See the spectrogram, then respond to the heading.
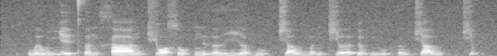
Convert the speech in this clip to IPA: h w ə˨˦ w ɲ e˧ t̪ʰ ə˧ n x aː˧ ŋ t͡ɕ ɔ˧ s o˦˥ k̚ n ɨ̰˧˥ ə̯ ɣ i˧ ə̯ ɓ u˦˥ k̚ t͡ɕ a̤˨˩ w m ə̰˧˥ n t͡ɕ əː˨˦ ɗ ə̰˧˨ m ɲ ṳ˨˩ h ə̤˨˩ w t͡ɕ a˧˩˨ w | t͡ɕ ə˨˩ p̚

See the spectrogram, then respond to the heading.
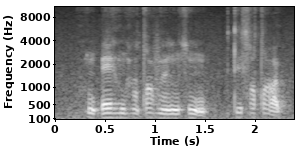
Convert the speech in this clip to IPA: h ũ ʔ ɛ ɦ ũ ɦ ɔ̃ tˤ ɨ v œ̃ l ũ s ũ | t ɨ s ɨ tˤ u

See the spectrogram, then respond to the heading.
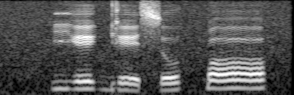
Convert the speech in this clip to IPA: j e˧ ɡ e˨ s o˨˦ k͡p ɔ˦

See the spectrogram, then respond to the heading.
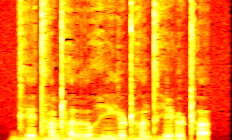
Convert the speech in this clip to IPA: ɡʱ e dʱ ã ɖʱ ɐ r ʊ ɦ i j ø ɖʱ ɐ̃ dʱ i ɽ ʏ ʈʰ ɐ

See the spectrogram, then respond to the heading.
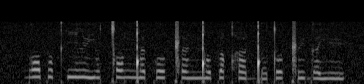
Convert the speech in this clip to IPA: ɡ ɔ p o kʰ i l y j u ǀ ɔ ŋ͡ǃ œ k o ǁ œ ŋ͡ǃ o p u qʰ u ɡ͡ǃ œ t o ǁ y ɡ œ j y

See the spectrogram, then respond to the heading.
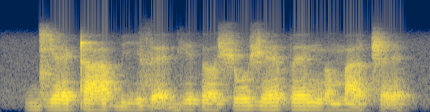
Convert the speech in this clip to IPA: d͡ʑ ɛ˨˩˦ ʈ a˨˩˦ ɓ i˨˩˦ z ɛ̰˨ bʲ e˨ ɗ ʌ˨ ʃ o˧˥ ʒ ɛ˧˥ p ɛ˧˥ ŋ ʌ˨ m a˨˩˦ ʈ͡ʂ ɛ˨˩˦

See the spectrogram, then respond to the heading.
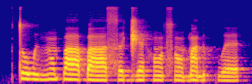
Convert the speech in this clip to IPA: t o˧ w ɨ˨ ŋ ɔ̃˧ p aː˧ ɓ aː˨ s ə˨ d͡ʒ ɛ˨ h ɔ̃˨ s ɔ̃˧ ɓ ã˦ ɗ ɨ˧ kʷ ɛ˧

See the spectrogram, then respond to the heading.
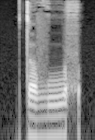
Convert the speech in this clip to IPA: t ʌ v u ħ

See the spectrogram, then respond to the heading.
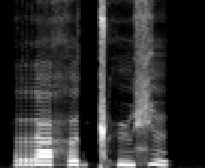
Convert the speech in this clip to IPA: r a h ɜ d ǁʰ y ɕ ɪ

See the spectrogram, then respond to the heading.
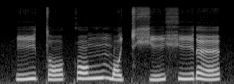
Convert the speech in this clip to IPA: i˩˧˩ t ɔ˩˧ k ɔ˧˥ ŋ m ɔ˩˧ c ç i˩˥ x i˧˥ ɾ ɛ˩˥

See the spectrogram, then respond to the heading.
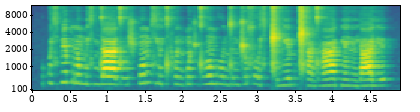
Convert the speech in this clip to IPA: ɓ u sʲ ɓ ɛ p r õ m e sʲ n d aː dʱ e ʃ p õ m sʲ oː tʲ f õ n ɓ õ ʃ dʱ õ b uː n d u n d͡ʒ u s ɦ o sʲ ɡ͡ǁ ɪ lʲ ɛ m ǁʰ ã dʱ ãː pʲ ã lʲ õ j aː lʲ ɛ

